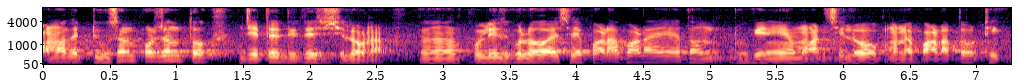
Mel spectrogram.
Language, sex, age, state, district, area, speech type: Bengali, male, 30-45, West Bengal, Purulia, rural, spontaneous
